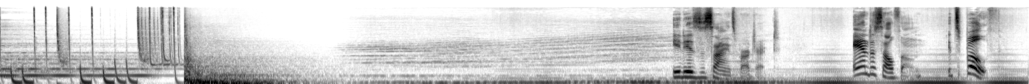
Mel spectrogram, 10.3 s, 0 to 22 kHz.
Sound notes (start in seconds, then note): 3.0 buzzing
